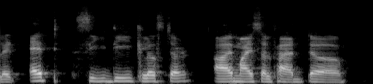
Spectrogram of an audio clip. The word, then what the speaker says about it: etcd: object so one of these objects is called s CD cluster we call it at CD cluster I myself had uh quite a trouble you know pronouncing this first time I uh started learning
